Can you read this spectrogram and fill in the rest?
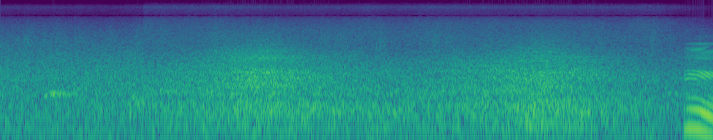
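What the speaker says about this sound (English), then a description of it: "This is, of course, the mighty river Danube that we're crossing, and it flows pretty fast through Bratislava" Fast-flowing Danube river in Bratislava heard while crossing a bridge, a broad rushing wash that swells and fades, mixed with wind buffeting the microphone, and a loud gust at the end.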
